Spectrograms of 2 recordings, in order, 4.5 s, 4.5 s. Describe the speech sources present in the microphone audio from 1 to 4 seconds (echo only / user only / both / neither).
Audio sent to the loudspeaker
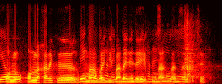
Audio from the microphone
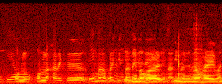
both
